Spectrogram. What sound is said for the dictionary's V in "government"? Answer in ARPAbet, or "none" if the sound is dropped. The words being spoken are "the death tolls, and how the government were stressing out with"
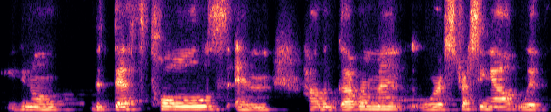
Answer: V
